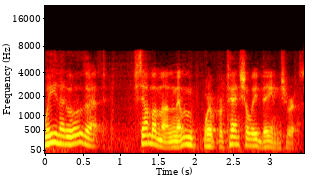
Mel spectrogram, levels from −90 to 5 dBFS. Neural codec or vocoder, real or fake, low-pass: codec, 16 kHz in and 24 kHz out, 0.6 kbps, FocalCodec, streaming, 4096 codes; fake; 7.2 kHz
